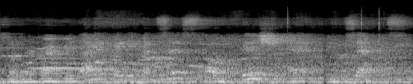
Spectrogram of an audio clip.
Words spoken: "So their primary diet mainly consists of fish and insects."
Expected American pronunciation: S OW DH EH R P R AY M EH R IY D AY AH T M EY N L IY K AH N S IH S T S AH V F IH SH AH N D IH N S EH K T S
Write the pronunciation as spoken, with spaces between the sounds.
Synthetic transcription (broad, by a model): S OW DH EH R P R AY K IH L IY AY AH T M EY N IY K AH N S IH S T S AH V F IH SH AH N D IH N S EH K T S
